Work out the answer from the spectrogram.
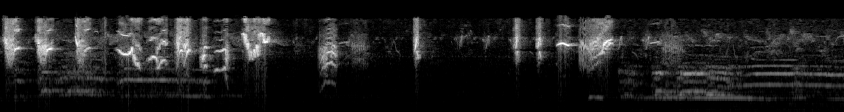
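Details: Oriental magpie-robin song used to stir a wild-caught bird into fighting: a burst of sharp chirps and twisting whistles, then a pause and scattered notes, ending with quieter sustained tones in the background.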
